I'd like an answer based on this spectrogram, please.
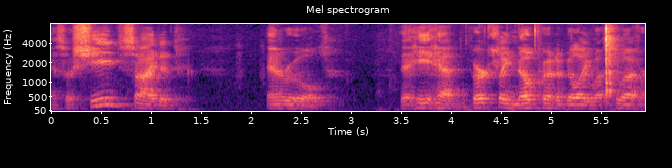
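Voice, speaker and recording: Somewhat breathy and at medium pitch, a man talks with ordinary pitch variation in audible room echo. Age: 60s. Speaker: lawyer. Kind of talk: court argument. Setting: courtroom. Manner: halting.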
